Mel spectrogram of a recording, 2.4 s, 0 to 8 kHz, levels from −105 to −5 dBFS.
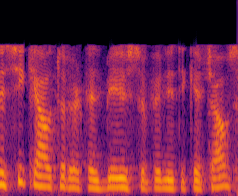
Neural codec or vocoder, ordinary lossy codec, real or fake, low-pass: codec, 16 kHz, about 1 kbps, DyCAST, with the encoder's durations; AAC, 16 kbps; fake; 7.2 kHz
